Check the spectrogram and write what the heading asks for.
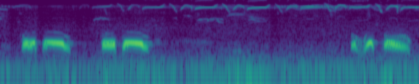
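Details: Wild dove described as a strong fighter, with a decoy dove, giving low, paired hollow coos in two bursts separated by a pause; thin high whistles from other birds run faintly above.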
